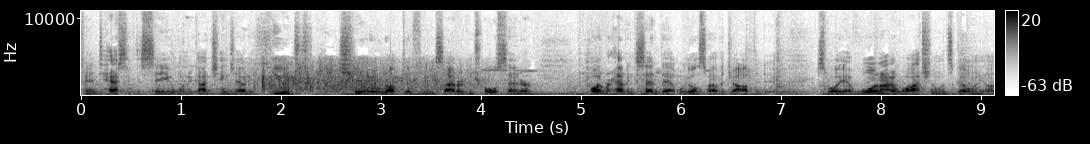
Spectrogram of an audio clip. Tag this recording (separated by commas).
Speech, Music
